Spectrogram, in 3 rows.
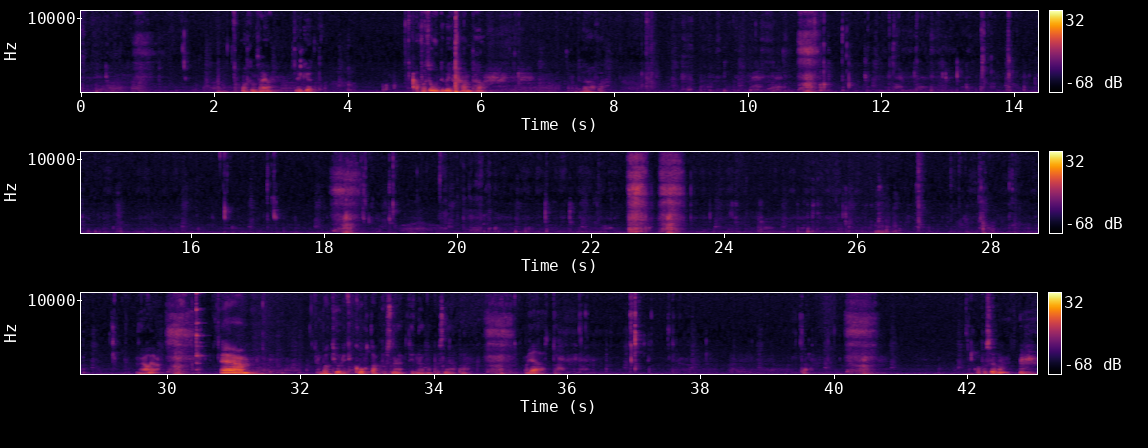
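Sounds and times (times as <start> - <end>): person chewing pizza: 0.1 - 2.4, 6.2 - 29.6, 35.2 - 41.0.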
